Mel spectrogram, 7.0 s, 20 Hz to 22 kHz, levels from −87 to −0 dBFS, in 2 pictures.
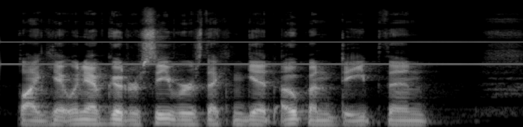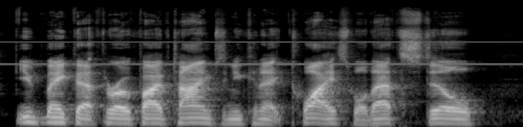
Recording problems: high-pitched whine; noticeable; throughout; 3.5 kHz, 20 dB below the speech

